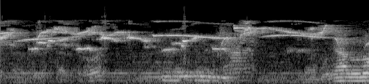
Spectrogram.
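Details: Black Oriental magpie-robin (kacer hitam), a kept bird, singing with long thin high whistles and quick twittering, while a person speaks quietly in the background.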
